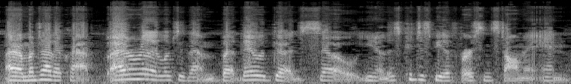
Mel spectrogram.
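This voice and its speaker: A woman's voice: fairly low pitch, steady tone, fast, creaky, fairly bright tone, low-quality recording. A young woman in a casual, rambling monologue, sounding tipsy and sardonic. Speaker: vlogger. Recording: noticeable background noise.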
